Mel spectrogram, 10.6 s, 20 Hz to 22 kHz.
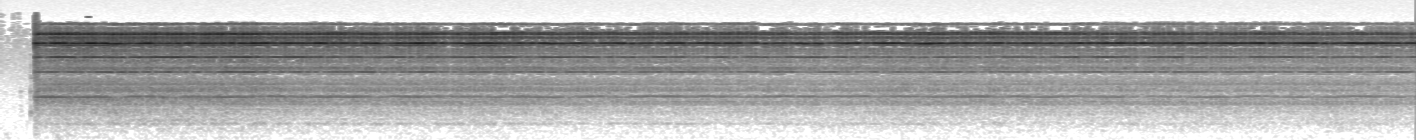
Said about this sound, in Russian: Установленный на 7 будильник с 2 колокольчиками.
